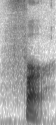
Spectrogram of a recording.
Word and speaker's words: for: For pronunciation, keep in mind that the word for often gets reduced, and that vowel sound's going to change slightly. So instead of for, it's going to sound like fur.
